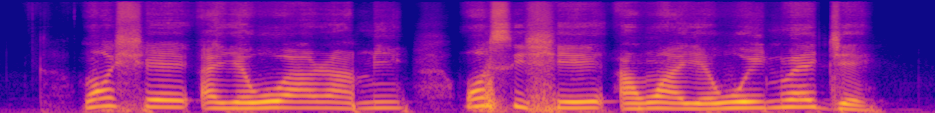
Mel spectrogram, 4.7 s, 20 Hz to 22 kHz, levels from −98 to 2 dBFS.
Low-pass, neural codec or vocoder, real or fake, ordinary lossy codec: none; autoencoder, 48 kHz, 128 numbers a frame, DAC-VAE, trained on Japanese speech; fake; none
